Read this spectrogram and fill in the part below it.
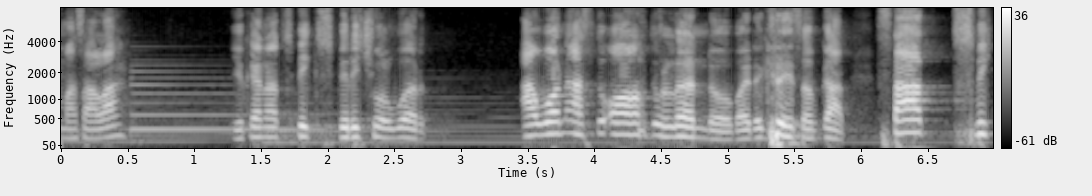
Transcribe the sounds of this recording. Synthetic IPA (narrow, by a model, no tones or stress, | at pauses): masalah | jukɛnɔt̪̚spikspiɾit͡ʃualwərd̚ | ʔajwɔ̃ntast̪uɔlt̪ulərndobajdəɡɾesɔfɡɔt̪̚ | st̪art̪̚spi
